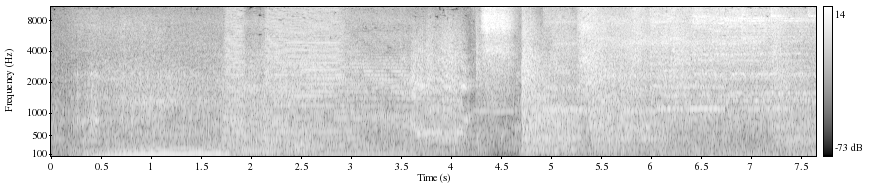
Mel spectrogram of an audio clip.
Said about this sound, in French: Le camion poubelle est prêt pour aller vider toutes les poubelles de la ville. Allons-y les enfants, suivons-le.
